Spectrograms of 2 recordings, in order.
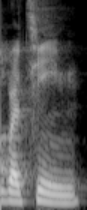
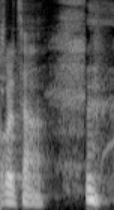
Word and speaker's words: gratin: They pronounce it a gratine. And I'm like, what? It's a gratan.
